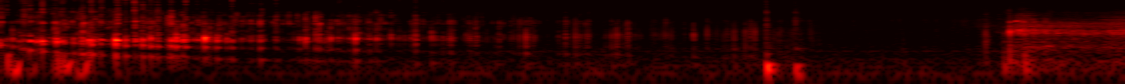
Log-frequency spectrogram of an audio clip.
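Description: Yebisu beer glugs and fizzes as it is poured into a glass in a shop, a steady gurgling stream that rises in pitch as the glass fills, followed by a short clink and a burst of foamy hiss.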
